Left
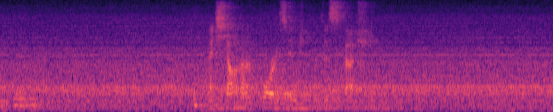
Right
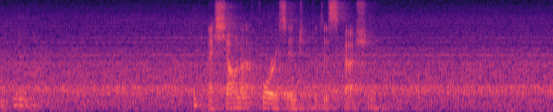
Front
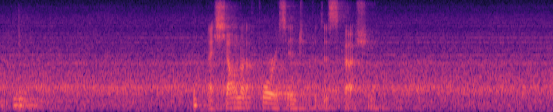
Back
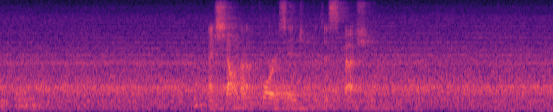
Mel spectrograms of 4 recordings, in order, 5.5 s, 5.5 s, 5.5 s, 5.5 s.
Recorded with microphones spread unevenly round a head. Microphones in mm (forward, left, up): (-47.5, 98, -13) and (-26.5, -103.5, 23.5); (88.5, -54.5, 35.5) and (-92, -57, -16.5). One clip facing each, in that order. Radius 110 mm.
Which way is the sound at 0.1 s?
5° right.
